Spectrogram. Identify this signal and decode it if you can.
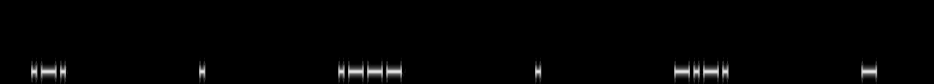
Morse code, heard as a keyed tone, about 25 wpm, spaced as for 6 wpm, 600 Hz. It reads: REJECT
